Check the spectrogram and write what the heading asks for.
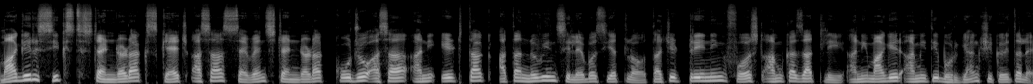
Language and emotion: Goan Konkani, neutral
